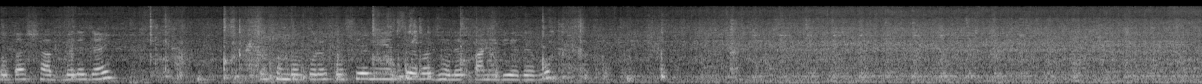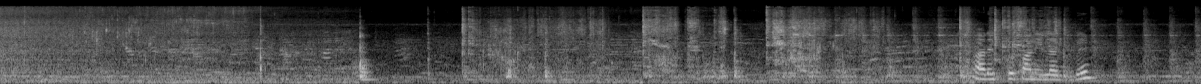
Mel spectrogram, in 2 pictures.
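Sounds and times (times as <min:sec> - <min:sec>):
vegetables sizzling in a pot: 0:00.0 - 0:15.1, 0:16.6 - 0:23.0
metal spatula scraping a pot: 0:00.2 - 0:11.6, 0:16.6 - 0:23.0.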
